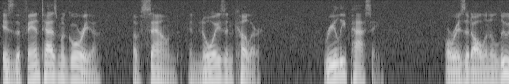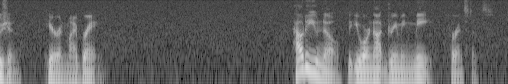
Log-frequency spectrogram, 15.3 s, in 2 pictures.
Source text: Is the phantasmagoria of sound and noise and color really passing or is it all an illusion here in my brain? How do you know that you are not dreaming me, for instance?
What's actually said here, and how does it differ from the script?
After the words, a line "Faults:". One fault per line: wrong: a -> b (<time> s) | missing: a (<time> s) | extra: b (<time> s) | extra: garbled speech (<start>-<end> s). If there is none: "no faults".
Is the phantasmagoria of sound and noise and color really passing or is it all an illusion here in my brain? How do you know that you are not dreaming me, for instance?
Faults:
no faults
